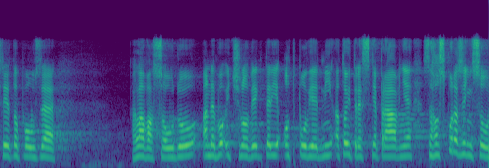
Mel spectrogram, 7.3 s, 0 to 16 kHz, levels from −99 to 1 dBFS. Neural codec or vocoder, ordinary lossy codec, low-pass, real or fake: none; Opus, 64 kbps; 7.2 kHz; real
